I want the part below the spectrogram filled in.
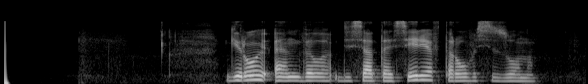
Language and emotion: Russian, neutral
